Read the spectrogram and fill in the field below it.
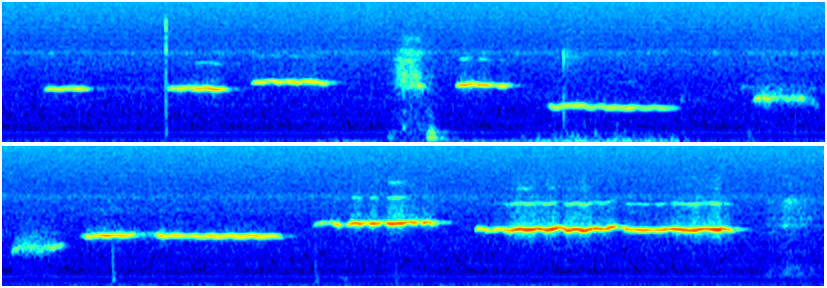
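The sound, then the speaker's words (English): A person whistles through their teeth: a run of sustained, clear notes at shifting pitches with brief gaps and a few sliding tones, plus a breathy puff partway through. “I think you've got quite a nice whistle.”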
